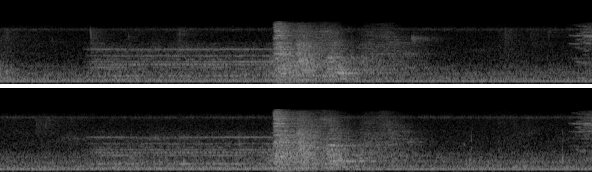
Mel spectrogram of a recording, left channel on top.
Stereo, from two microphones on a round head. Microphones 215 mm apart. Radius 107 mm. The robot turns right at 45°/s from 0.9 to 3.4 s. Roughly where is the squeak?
Right.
